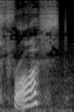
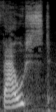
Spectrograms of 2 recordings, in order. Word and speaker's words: Faust: the name was, and people's first thought is that her name was Frost, and so I would usually have to correct it. The name is technically pronounced Faust, but they would then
